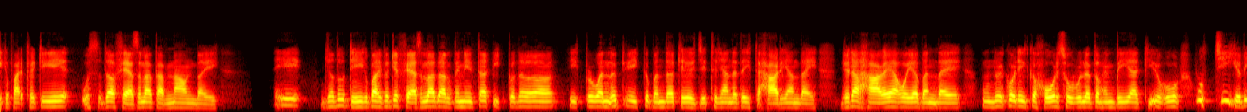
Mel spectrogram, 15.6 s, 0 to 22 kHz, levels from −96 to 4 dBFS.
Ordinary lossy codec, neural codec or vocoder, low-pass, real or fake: none; codec, 16 kHz, 0.5 kbps, FunCodec, trained on LibriTTS, 25 frames a second; none; fake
